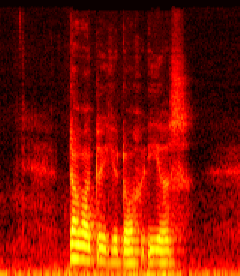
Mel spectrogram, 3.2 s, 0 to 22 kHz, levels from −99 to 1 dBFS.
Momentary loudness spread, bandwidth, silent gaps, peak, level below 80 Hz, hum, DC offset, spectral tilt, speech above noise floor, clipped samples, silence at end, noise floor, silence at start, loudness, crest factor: 14 LU; 18.5 kHz; none; -6 dBFS; -50 dBFS; none; under 0.1%; -7 dB/octave; 24 dB; under 0.1%; 0.05 s; -48 dBFS; 0 s; -25 LUFS; 20 dB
